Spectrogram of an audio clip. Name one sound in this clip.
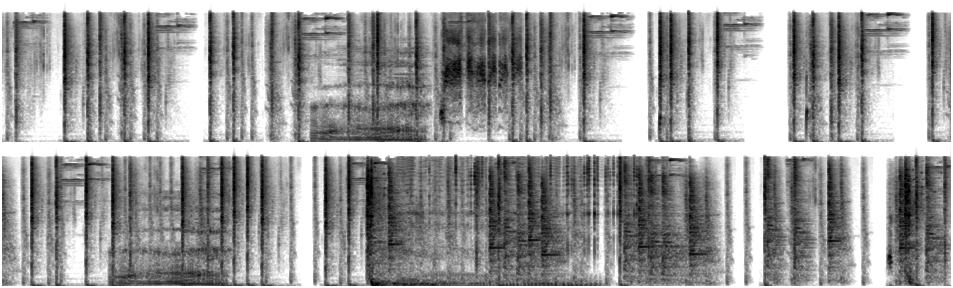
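Cartoon plants pop as they fire peas again and again.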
